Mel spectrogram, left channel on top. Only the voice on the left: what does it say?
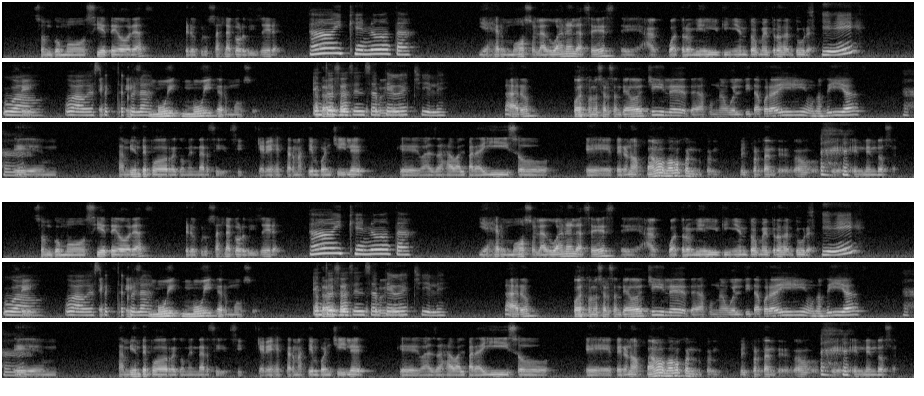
Ay, qué nota.
¿Qué? Wow,
wow, espectacular.
Entonces,
en
Santiago
de Chile,
el
Liz.
Ajá,
<laughs>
